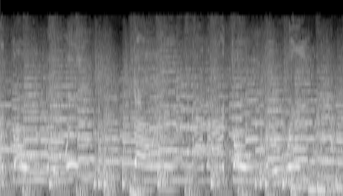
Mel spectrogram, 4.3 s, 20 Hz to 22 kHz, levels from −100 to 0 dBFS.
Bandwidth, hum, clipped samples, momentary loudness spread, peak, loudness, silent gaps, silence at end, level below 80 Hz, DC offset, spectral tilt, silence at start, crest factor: 16 kHz; none; under 0.1%; 4 LU; -2 dBFS; -16 LUFS; none; 0 s; -36 dBFS; under 0.1%; -4.5 dB/octave; 0 s; 14 dB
